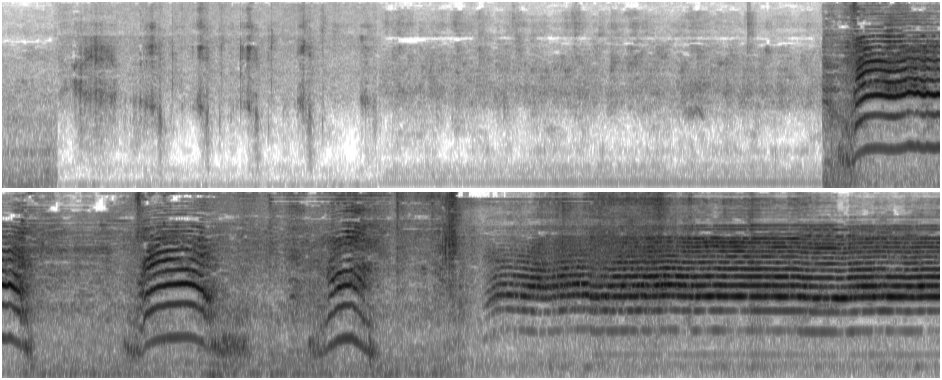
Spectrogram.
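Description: A hungry domestic cat gives a quick series of arching, nasal meows to beg for food.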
